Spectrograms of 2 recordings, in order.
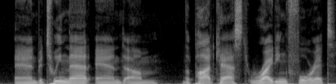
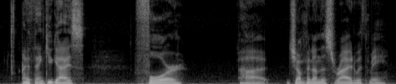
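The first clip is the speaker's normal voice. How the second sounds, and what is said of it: Emotional, choked-up voice. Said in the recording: “I'm just getting a little emotional.”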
